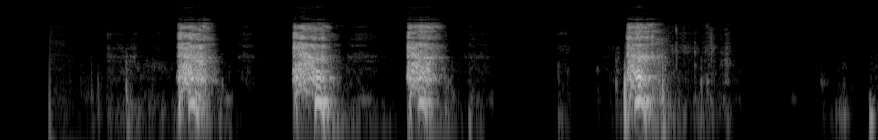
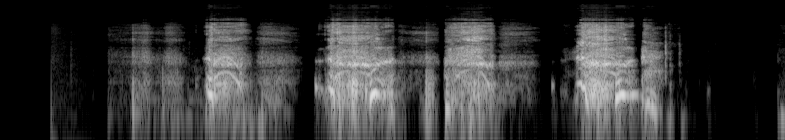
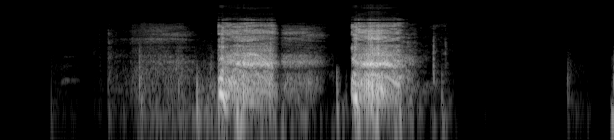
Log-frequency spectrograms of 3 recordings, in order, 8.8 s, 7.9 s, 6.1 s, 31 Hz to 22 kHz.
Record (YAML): exhalation_length: 8.8 s
exhalation_amplitude: 11115
exhalation_signal_mean_std_ratio: 0.32
three_cough_length: 7.9 s
three_cough_amplitude: 19932
three_cough_signal_mean_std_ratio: 0.47
cough_length: 6.1 s
cough_amplitude: 18597
cough_signal_mean_std_ratio: 0.34
survey_phase: beta (2021-08-13 to 2022-03-07)
age: 45-64
gender: Male
wearing_mask: 'No'
symptom_cough_any: true
smoker_status: Ex-smoker
respiratory_condition_asthma: true
respiratory_condition_other: true
recruitment_source: REACT
submission_delay: 2 days
covid_test_result: Negative
covid_test_method: RT-qPCR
